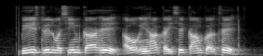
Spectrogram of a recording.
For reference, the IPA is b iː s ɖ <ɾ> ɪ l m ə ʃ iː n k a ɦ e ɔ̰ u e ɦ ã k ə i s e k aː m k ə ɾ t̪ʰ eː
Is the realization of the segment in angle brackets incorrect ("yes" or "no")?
no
